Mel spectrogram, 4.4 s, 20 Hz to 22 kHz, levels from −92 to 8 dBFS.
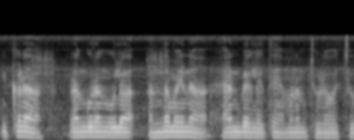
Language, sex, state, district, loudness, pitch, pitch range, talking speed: Telugu, male, Andhra Pradesh, Sri Satya Sai, -18 LUFS, 130 Hz, 120-135 Hz, 95 wpm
